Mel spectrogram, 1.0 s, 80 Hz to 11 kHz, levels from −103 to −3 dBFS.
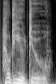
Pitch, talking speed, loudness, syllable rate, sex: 100 Hz, 235 wpm, -15 LUFS, 5.7 syllables/s, male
